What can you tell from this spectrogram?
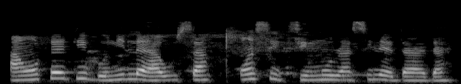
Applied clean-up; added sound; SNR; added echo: none; none; none; none.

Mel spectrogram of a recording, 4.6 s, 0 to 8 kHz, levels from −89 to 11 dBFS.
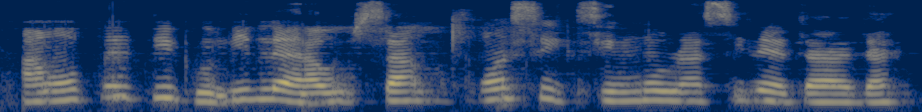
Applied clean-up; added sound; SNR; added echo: neural mask model DeepFilterNet 3.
